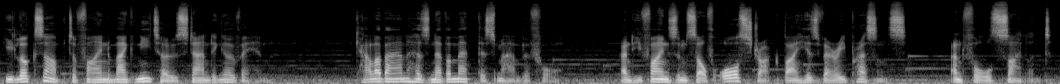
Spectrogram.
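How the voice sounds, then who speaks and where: A man's voice: lowish voice, normal speed, darkish tone. A man delivering scripted dramatic narration as the narrator of an audio drama. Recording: music under the voice.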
